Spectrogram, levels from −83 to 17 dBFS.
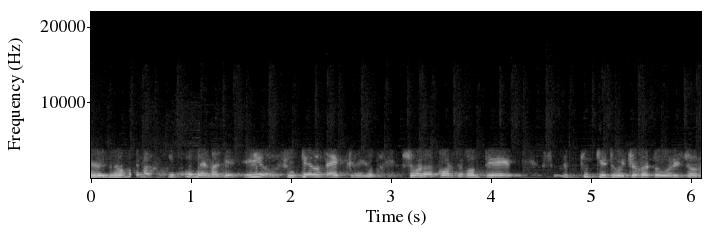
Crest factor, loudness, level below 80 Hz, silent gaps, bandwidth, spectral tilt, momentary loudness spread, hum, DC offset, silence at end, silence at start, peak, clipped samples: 14 dB; -21 LUFS; -58 dBFS; none; 4.7 kHz; -7 dB/octave; 9 LU; none; under 0.1%; 0 s; 0 s; -6 dBFS; under 0.1%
